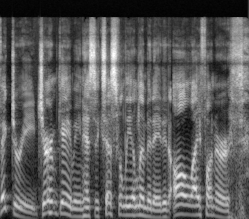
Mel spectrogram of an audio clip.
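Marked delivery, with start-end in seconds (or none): none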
